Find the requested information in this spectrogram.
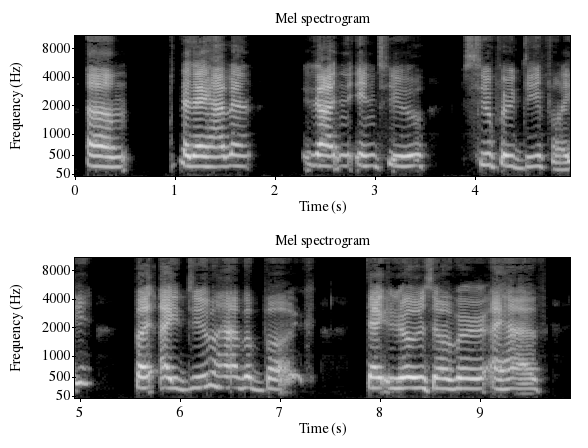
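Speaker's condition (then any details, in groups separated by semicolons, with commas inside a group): Spinal muscular atrophy type two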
